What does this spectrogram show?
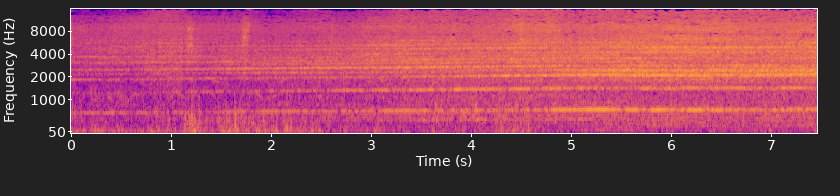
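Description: Eurostar high-speed electric train passing close by: a steady pitched whine that grows louder and rises slightly in pitch as the train goes by, over the rumble of the train.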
